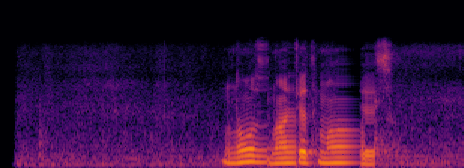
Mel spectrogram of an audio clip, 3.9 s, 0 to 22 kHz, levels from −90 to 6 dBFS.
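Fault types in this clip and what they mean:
Repeated packet loss (robotic sound), 2.17 to 3.15 s: four dropouts in quick succession, the longest 177 ms. Each gap is bridged by stretching the preceding sound, so about a third of that stretch is synthetic fill, giving choppy speech.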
